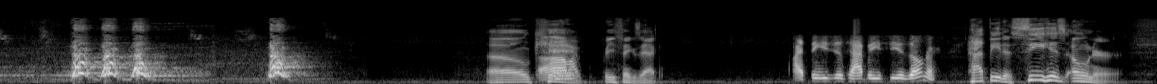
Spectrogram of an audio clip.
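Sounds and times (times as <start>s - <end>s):
dog barking: 0.7s - 3.3s
speech: 4.9s - 6.7s, 8.0s - 11.5s.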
